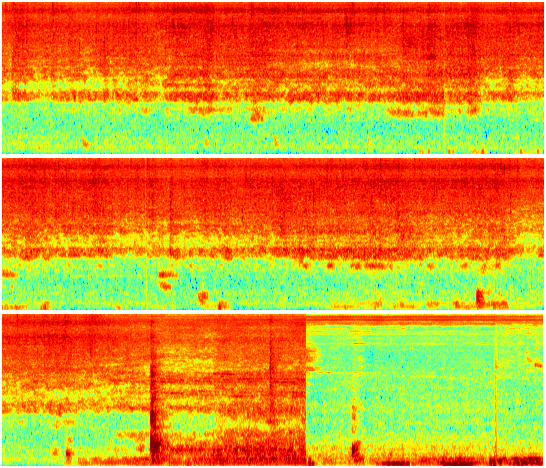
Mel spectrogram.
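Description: Masala okra with chopped coriander sizzles in a hot pan and is stirred, a steady frying hiss carrying faint scrapes and clinks, then quietens near the end as a lid goes on.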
